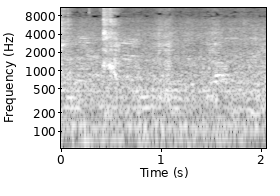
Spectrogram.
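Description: A bite into a crispy, crunchy fried lentil pakora, one faint crunch about half a second in, then quiet chewing.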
